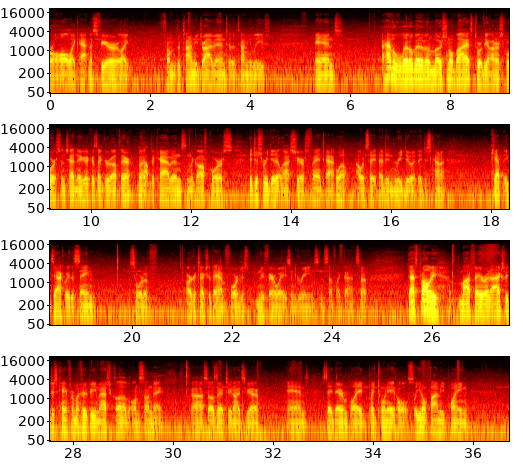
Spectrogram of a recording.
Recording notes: from outside the 15th fairway at Quail Hollow Golf Club prior to the Wells Fargo Championship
